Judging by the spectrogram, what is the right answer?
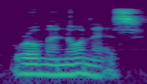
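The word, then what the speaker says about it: Romanones: a guy called count Roman honest which is very hard to pronounce the English its Roman and then once basically if you want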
